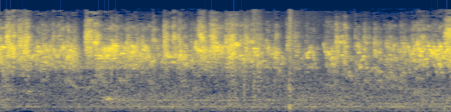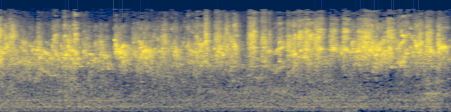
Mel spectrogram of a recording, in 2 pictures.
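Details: Group song of several budgerigars: overlapping chirruping warbles and harsh little squawks, rising into louder bursts now and then, with short clicky notes among the chatter.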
